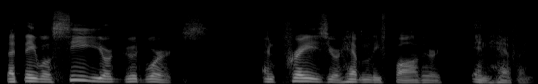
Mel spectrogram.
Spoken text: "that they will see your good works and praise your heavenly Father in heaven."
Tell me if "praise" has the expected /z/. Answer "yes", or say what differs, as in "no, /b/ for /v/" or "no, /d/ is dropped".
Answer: yes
